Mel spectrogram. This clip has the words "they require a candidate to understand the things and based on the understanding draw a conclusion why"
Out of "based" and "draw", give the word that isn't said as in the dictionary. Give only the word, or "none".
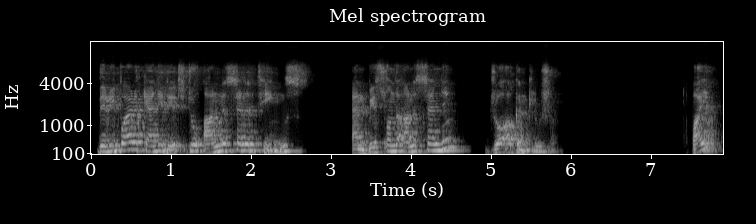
none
